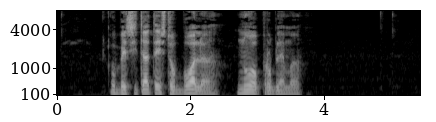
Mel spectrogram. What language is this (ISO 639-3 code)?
ron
